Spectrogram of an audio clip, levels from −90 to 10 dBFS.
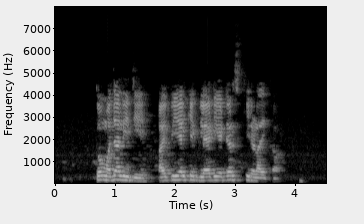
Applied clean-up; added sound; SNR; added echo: none; none; none; none.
